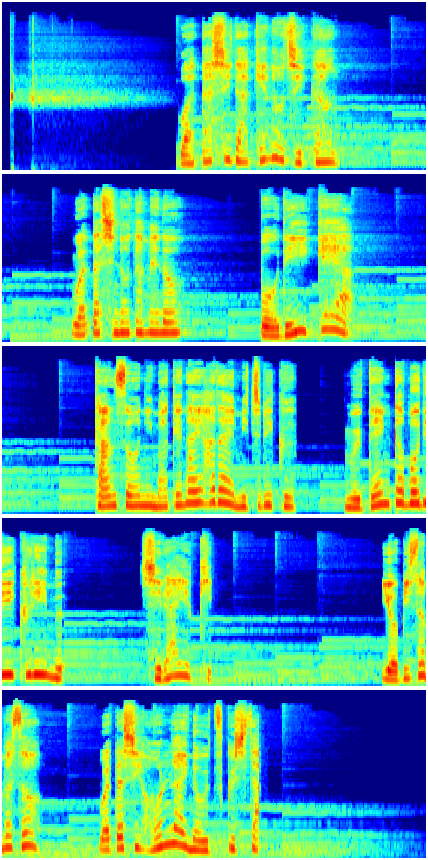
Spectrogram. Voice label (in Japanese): 化粧品ＣＭ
